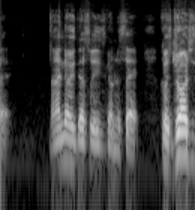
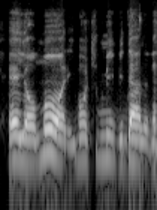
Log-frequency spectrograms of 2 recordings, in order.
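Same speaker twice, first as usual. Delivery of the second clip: put-on Italian New York accent. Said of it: "that that's an Italian type of thing".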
